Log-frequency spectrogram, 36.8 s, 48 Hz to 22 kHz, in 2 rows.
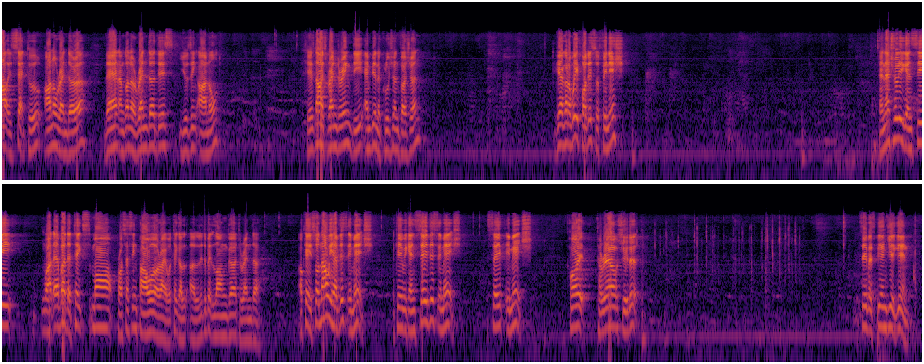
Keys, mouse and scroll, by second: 31.2-34.9 typing, 36.0 click, 36.6 typing.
